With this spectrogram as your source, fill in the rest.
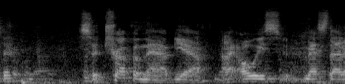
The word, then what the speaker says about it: Sotrovimab: How do you pronounce it? Sotrovimab. Yeah, I always mess that up. So Sotrovimab was given EUA, I believe, in May.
